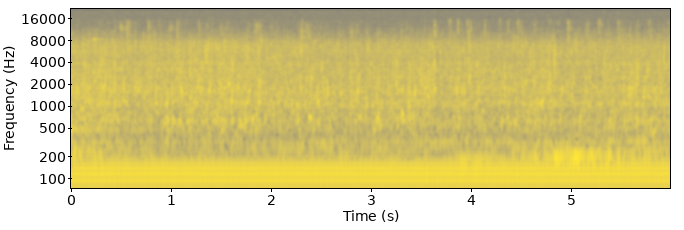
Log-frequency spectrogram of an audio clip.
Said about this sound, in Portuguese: enchendo seu copo de água.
